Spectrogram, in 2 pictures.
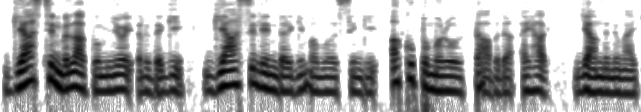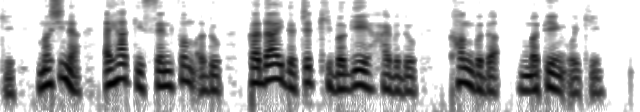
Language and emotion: Manipuri, happy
